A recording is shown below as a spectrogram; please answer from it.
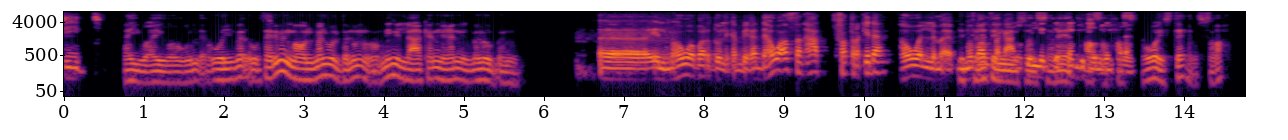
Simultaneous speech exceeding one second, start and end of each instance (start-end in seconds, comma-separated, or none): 11.2-13.4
